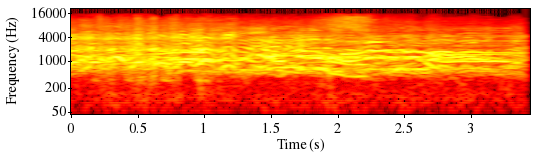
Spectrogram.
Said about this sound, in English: The chickens flap furiously. Some faint.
